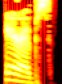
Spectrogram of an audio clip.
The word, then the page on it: arabs: British English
